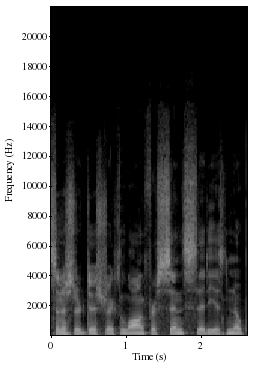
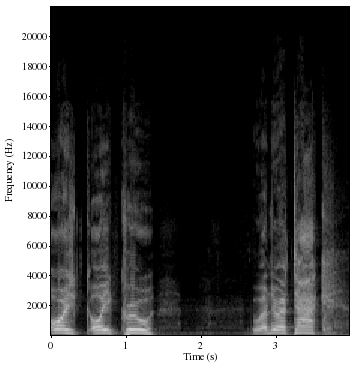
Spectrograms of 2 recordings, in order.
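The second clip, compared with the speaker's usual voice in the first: very high, loud, drawn-out put-on Scottish fisherman accent; 13 semitones higher, 12 dB louder than usual. Quoting the other speaker's old fisherman line back to him, in a Scottish fisherman accent. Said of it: "I know that was like a Scottish accent".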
